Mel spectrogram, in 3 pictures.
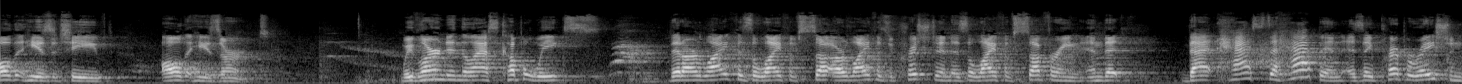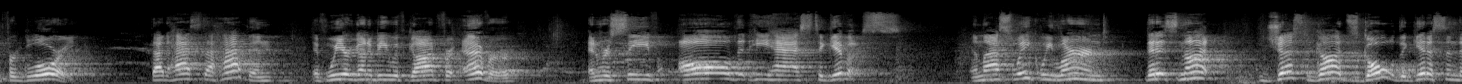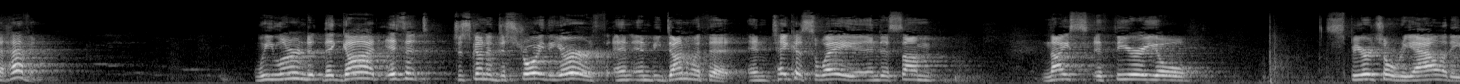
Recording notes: This sermon was preached at Hope Fellowship. 76 Lewis Mill Rd.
